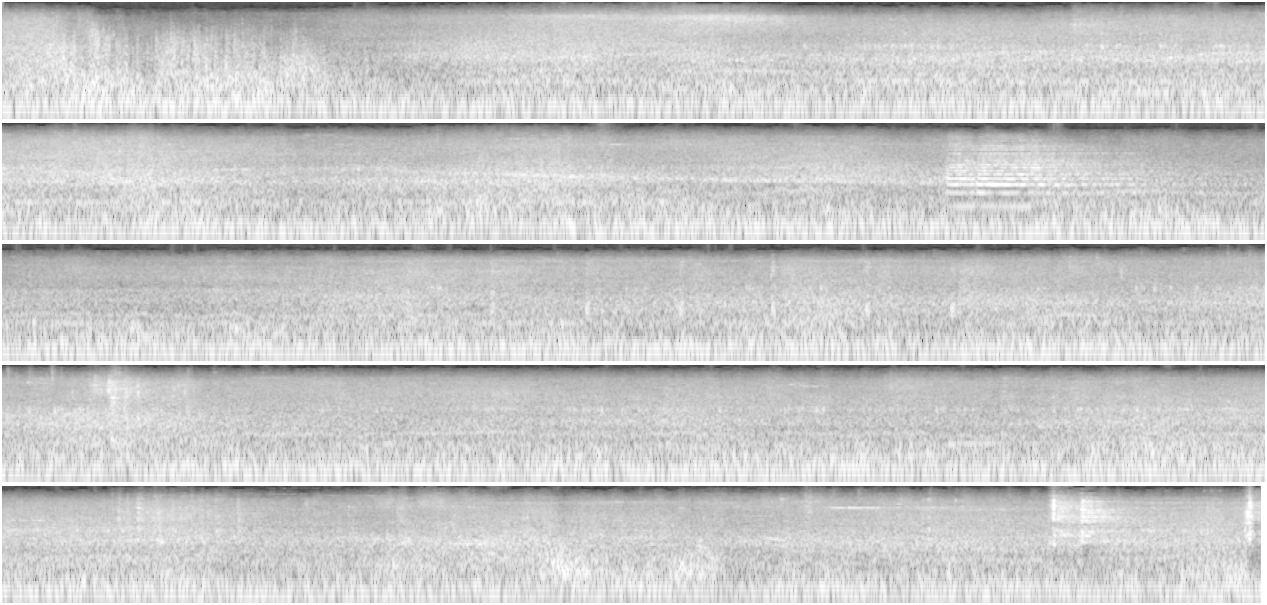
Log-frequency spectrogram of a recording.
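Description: Steady city street traffic noise with wind rumble, heard from a scooter riding in traffic. A single short car horn honk sounds about eleven seconds in.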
